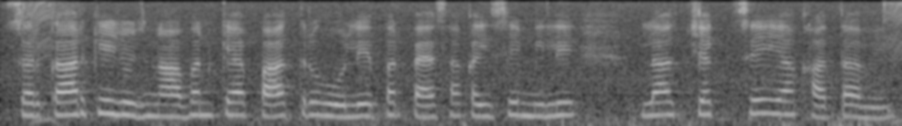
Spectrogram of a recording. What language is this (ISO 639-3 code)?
bho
